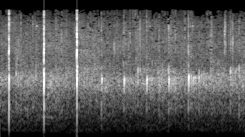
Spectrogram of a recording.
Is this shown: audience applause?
yes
